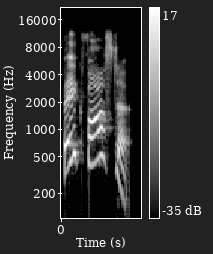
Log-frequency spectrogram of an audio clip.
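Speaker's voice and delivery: loud, high yell at the cake. Retold or imitated. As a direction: shout it at the cake to hurry. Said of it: "So you start yelling at it".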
